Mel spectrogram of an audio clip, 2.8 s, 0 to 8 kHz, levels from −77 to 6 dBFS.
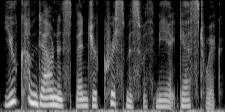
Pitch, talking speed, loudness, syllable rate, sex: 185 Hz, 235 wpm, -16 LUFS, 4.8 syllables/s, female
